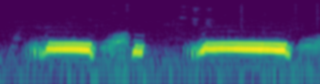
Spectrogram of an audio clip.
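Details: Collared dove of the puter pelung breed, kept for its long melodious voice: a short level coo, a rippling quaver and clipped note, then a longer, loud, steady drawn-out coo.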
